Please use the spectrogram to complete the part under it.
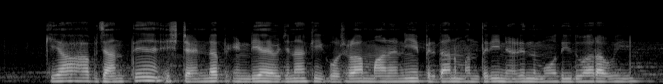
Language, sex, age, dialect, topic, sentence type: Hindi, male, 18-24, Kanauji Braj Bhasha, banking, statement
